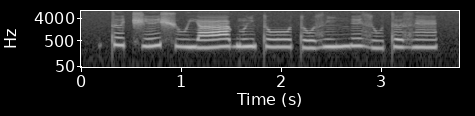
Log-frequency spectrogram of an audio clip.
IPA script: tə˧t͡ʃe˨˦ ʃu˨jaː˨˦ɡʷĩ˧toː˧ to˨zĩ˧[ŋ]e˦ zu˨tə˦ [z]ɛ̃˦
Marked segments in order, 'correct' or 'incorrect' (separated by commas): correct, correct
